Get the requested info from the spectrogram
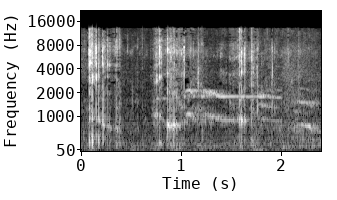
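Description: Close-up chewing and crunching of food, with a sharp crunchy bite at the start and another just under a second in.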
